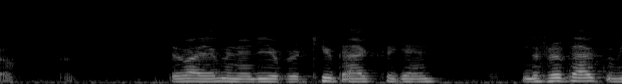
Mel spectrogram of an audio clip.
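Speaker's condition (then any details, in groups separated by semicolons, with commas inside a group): Cerebral palsy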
